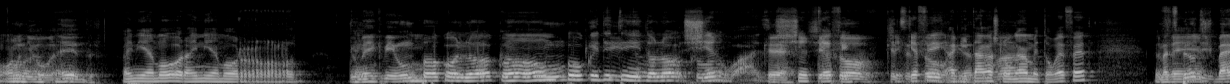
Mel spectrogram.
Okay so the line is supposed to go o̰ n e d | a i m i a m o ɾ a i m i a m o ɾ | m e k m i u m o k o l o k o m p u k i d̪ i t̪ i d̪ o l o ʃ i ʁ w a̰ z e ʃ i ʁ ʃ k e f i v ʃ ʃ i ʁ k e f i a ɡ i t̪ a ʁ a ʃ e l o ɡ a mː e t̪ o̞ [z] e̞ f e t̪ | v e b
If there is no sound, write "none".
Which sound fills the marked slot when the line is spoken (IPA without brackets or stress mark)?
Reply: ʁ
